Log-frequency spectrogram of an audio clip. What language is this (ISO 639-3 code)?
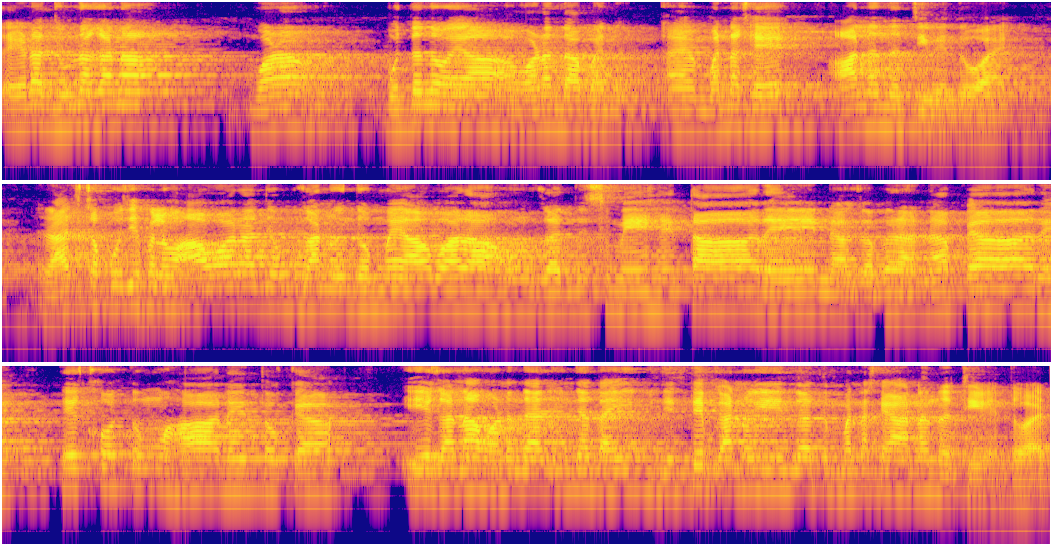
snd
